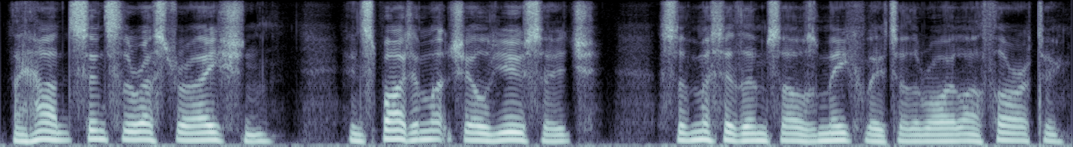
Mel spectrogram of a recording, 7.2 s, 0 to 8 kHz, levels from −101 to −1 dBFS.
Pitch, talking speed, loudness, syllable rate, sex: 140 Hz, 150 wpm, -17 LUFS, 5.4 syllables/s, male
